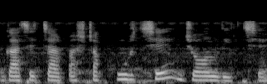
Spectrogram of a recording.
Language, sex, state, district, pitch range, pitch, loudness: Bengali, female, West Bengal, Jalpaiguri, 185-220 Hz, 190 Hz, -22 LUFS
